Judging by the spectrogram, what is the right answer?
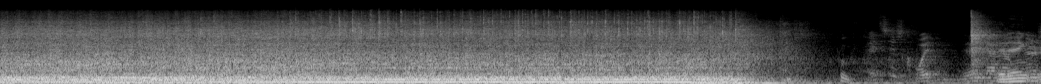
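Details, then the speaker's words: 465 ci race engine started for the first time in three years: runs rough and loud about seven seconds, then fades and dies once the fuel in the carburetor runs out. The fuel pump is suspected of not delivering fuel. "the carburetor up when all that runs out we ain't getting fuel okay so yeah i think our fuel pump ain't doing good"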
